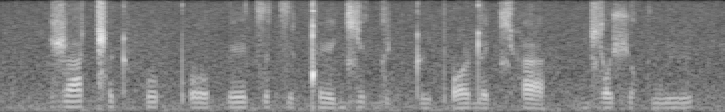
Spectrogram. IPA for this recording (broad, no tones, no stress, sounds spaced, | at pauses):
ʐ a ǁ ə ʈ f o f pʼ o | e t͡s ə t͡s e ǃ e d͡ʑ e ɡ ə t͡ʃ ʈ ʉ pʼ ɔ ɖ a t͡ɕʰ a | d͡ʑ ɔ ʃ ɔ k n̪ ʉ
